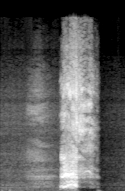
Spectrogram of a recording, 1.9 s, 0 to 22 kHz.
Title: Best of Sneezing Compilation | 39 Sneezes | Videos 1-4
